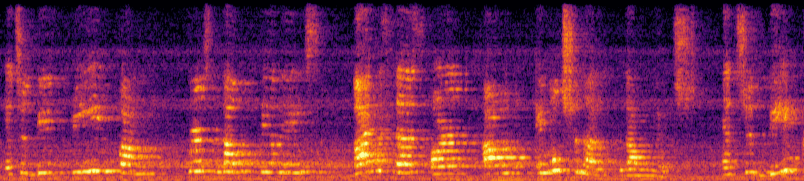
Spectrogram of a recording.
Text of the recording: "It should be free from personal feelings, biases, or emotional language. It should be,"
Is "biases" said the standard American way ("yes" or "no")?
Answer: no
